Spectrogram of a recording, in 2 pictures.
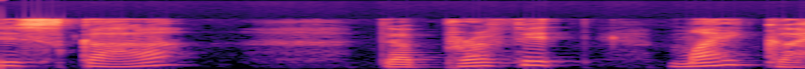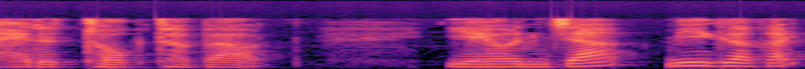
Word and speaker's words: Micah: 베들레헴 영어 발음이 Bethlehem. Micah lived 700 years before Jesus.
